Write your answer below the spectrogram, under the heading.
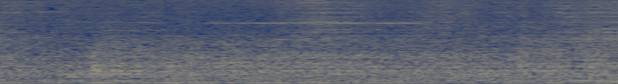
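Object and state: Nothing is struck.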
